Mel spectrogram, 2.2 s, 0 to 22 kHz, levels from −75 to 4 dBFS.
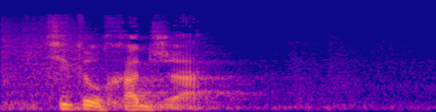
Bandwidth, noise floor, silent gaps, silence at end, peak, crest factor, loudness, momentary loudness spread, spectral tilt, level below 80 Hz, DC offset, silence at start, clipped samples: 13 kHz; -49 dBFS; none; 0.95 s; -6 dBFS; 18 dB; -21 LUFS; 9 LU; -5.5 dB/octave; -68 dBFS; under 0.1%; 0 s; under 0.1%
